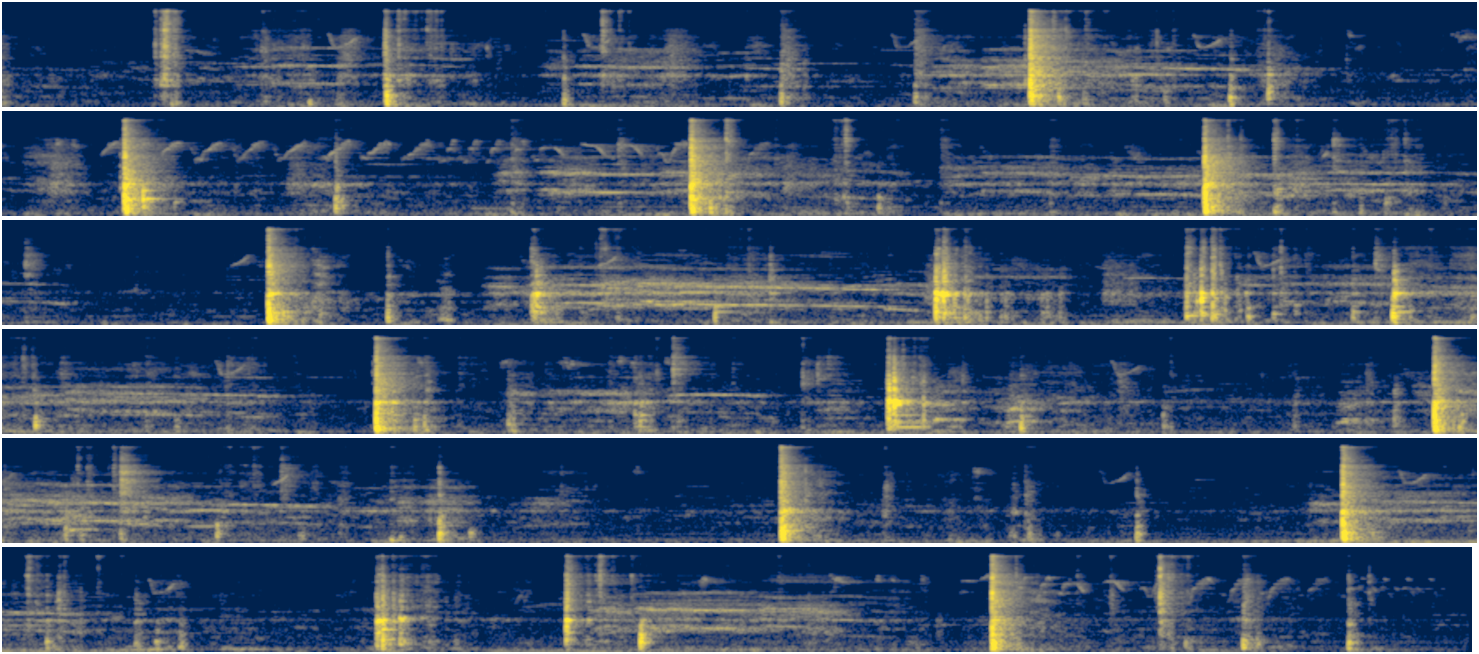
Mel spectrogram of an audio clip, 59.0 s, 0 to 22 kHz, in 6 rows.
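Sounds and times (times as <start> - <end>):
axe chopping firewood: 6.1 - 7.3, 10.6 - 11.2, 14.4 - 15.0, 17.8 - 18.5, 21.4 - 22.4, 31.9 - 34.0, 34.8 - 36.5, 38.8 - 40.3, 44.5 - 45.1, 48.2 - 48.8, 55.7 - 58.4.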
